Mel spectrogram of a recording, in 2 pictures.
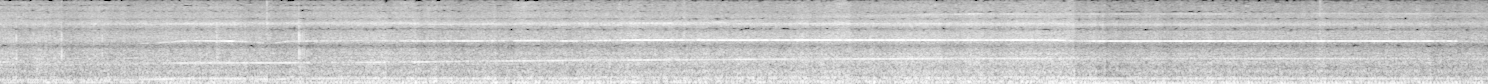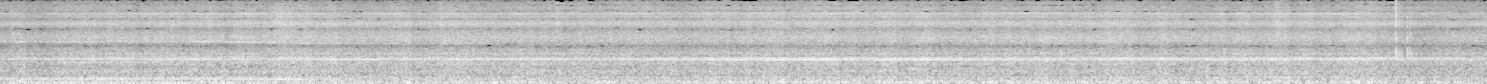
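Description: MAN Lion's City Hybrid bus under way, heard from inside: steady rumble of road and drivetrain noise, with a whine from the electric drive. The whine rises in pitch over the first several seconds as the bus gathers speed, then holds steady.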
